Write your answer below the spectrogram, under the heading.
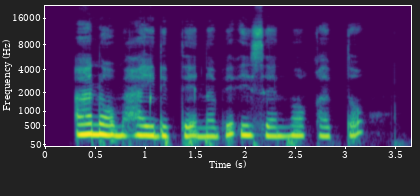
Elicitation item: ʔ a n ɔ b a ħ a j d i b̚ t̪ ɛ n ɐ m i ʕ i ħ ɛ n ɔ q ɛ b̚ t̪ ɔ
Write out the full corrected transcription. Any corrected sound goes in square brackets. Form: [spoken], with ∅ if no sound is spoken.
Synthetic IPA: ʔ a n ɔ [m] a ħ a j d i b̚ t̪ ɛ n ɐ [b] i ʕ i [s] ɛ n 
